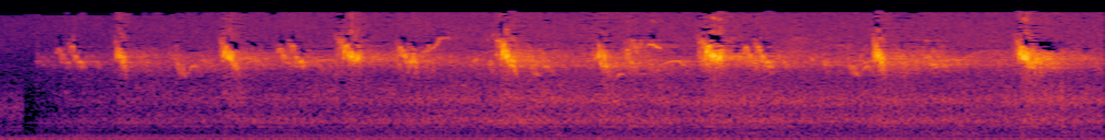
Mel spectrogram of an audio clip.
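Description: Small birds chirping: a run of short, sharp chirps, about two a second, over a faint steady hiss.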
